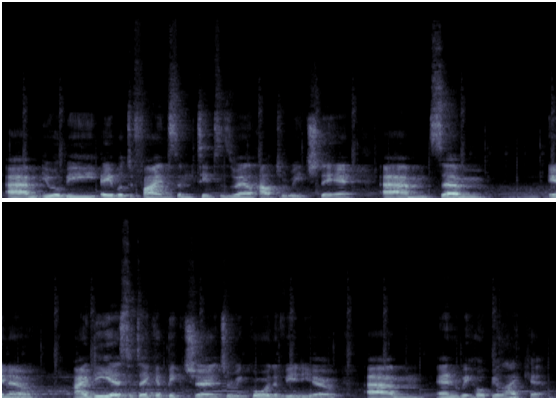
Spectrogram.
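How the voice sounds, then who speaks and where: A man co-hosting a travel vlog in casual chat, easygoing and quick to laugh. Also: medium pitch, fairly even intonation, a bit bright. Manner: chatty, laughs often, fillers and restarts. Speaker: travel vlogger co-host. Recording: echoey room with faint music.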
